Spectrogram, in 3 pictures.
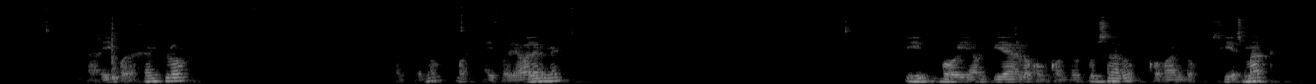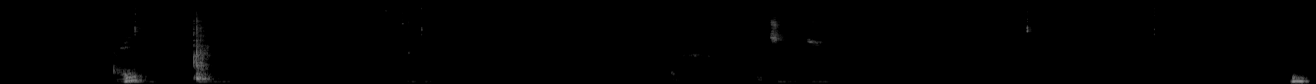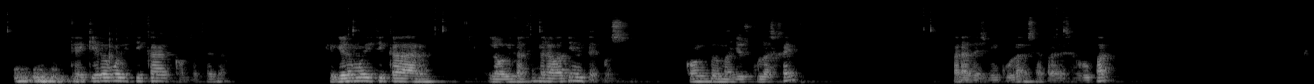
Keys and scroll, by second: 28.4 super+z.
